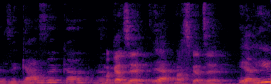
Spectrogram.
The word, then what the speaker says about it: Gazzè: How do you pronounce his name? Is it Gazzè? Gazzè.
